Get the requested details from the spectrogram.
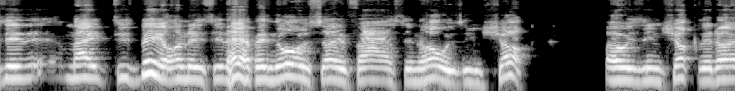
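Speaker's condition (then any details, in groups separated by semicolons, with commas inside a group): Cerebral palsy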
